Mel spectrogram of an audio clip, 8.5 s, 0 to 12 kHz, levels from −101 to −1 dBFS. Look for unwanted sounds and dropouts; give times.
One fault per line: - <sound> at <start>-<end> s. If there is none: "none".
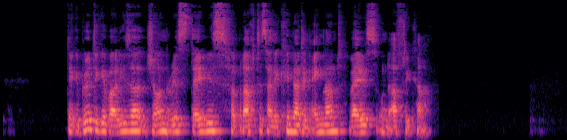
none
